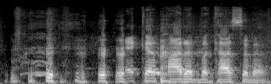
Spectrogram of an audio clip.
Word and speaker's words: Eka Pada Bakasana: Ekapada Bakasana.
